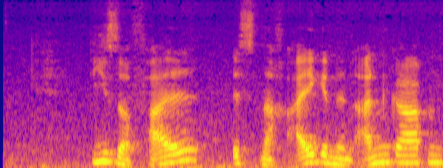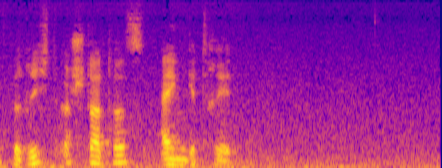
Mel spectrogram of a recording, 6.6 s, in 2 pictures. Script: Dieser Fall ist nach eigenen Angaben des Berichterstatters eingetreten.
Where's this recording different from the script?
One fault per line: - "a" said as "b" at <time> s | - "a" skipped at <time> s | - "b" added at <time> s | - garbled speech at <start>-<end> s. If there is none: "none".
- "des" skipped at 3.4 s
